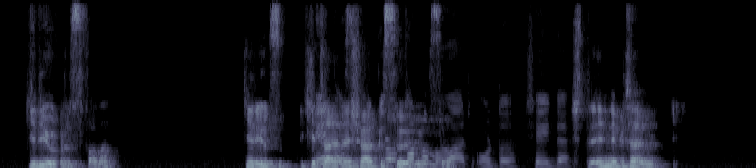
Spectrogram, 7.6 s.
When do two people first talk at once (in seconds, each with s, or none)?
3.1 s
